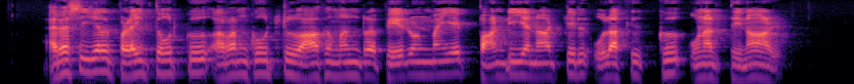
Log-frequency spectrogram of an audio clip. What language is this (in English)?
Tamil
